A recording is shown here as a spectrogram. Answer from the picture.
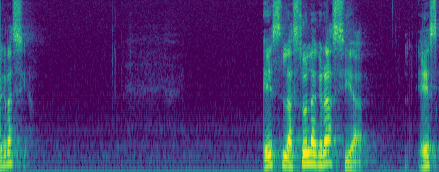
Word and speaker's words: gratia: La segunda sola es sola gratia, se escribe con T en latín, pero es sola gracia.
